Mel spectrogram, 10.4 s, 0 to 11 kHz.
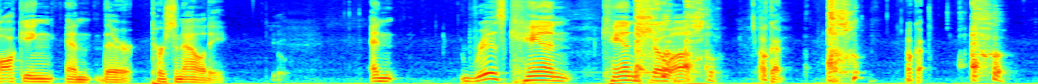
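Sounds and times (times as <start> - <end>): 
speech: 0.0 - 2.9, 3.7 - 9.4, 10.0 - 10.2
person coughing harshly: 6.4 - 7.3, 8.1 - 8.8, 9.6 - 10.2.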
